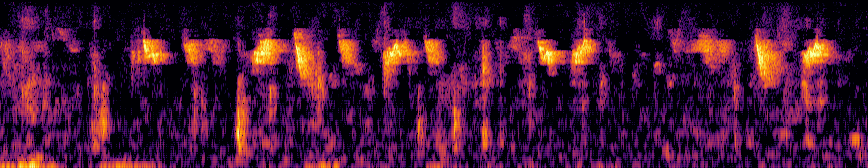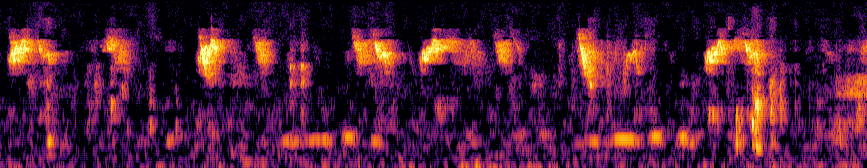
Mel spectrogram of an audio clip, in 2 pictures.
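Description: Small birds chirping, short high calls repeating about twice a second.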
